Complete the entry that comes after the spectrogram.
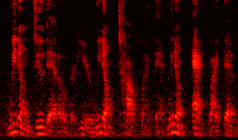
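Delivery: soft, prim mock of church people; hushed mocking of self-righteous church members; mock church folk. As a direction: imitate the snooty congregation quietly. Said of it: "people say church people".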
